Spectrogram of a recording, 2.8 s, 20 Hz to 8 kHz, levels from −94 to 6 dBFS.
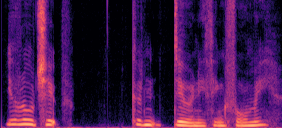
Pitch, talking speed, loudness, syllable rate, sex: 230 Hz, 150 wpm, -17 LUFS, 5.1 syllables/s, female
